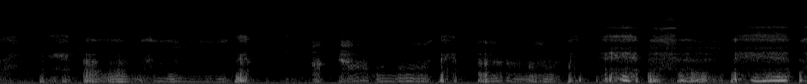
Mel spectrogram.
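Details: Pug named Ronja producing funny noises: a string of low, throaty grumbles and whiny moans, some wheezy, coming in quick uneven bursts, growing louder toward the end.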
